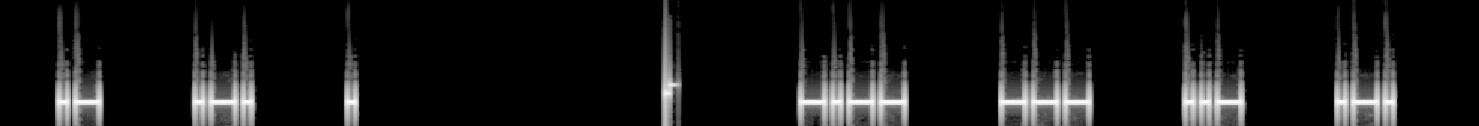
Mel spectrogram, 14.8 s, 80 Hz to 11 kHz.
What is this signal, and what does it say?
Morse code, heard as a keyed tone, about 15 wpm, spaced as for 7 wpm, 700 Hz. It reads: ARE YOUR
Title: 4x Character Spacing - Top 100 Words - 15wpm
